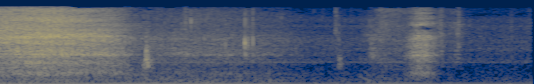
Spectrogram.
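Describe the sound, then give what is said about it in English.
A person yawns, beginning with a long, airy breath that fades out, followed by a few faint clicks and soft breaths. No one speaks. “I was waiting for the yawn to be over.”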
